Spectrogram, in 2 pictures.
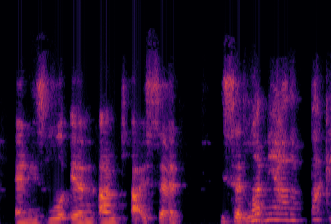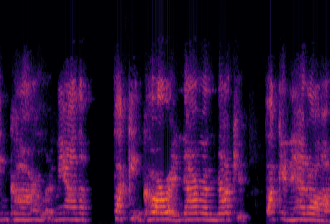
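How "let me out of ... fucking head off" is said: very high, shrieking, savage raging scream. Retelling a partner's threat in the car: imitating someone screaming in rage. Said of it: "he's purple-faced".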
